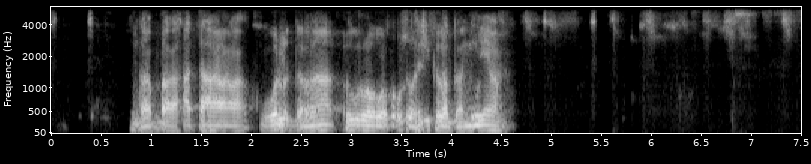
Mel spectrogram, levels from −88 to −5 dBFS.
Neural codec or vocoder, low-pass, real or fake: codec, 24 kHz, 1.5 kbps, HILCodec; 5.4 kHz; fake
